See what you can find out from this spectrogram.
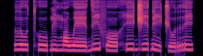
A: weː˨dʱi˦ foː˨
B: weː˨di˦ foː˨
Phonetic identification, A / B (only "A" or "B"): B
